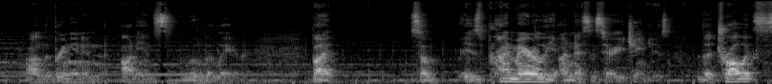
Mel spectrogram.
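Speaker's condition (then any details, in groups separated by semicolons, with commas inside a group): No condition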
